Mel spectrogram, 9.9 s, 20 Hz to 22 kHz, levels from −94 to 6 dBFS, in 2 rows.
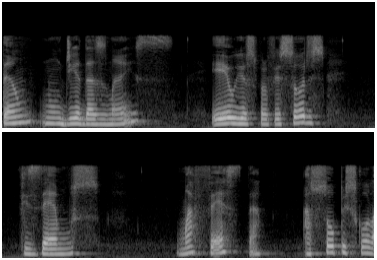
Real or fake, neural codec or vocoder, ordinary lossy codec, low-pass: real; none; none; 7.2 kHz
